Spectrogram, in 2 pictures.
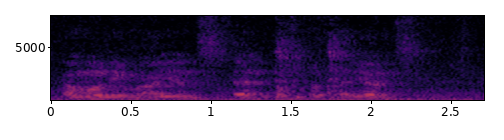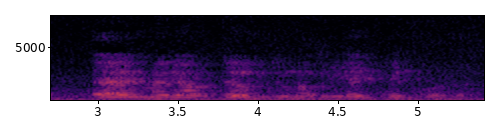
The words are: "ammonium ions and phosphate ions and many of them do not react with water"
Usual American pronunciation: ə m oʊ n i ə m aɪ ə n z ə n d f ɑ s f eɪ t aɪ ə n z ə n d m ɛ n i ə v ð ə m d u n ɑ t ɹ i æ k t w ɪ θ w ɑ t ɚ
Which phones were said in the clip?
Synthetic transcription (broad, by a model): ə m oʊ n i m aɪ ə n s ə n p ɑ s p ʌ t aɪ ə n s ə n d m ɛ n i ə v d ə m d u n ɑ t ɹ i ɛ t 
